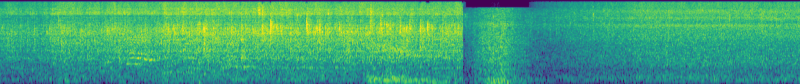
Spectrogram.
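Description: Heavy rain falls steadily on a city during a red-alert monsoon downpour, a dense, even hiss throughout with a brief low rumble midway and no voices.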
